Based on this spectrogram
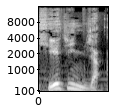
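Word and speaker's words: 日枝神社: 釧路市朝日町に比叡神社、毎日の日に枝と書いて比叡神社、あることご存知でしょうか。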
